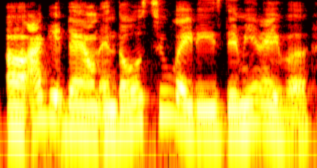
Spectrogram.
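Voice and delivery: usual speaking voice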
